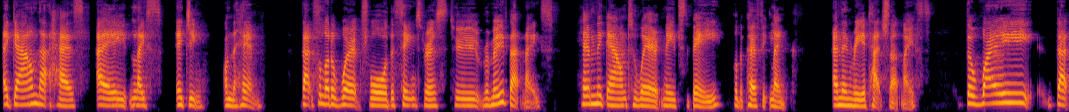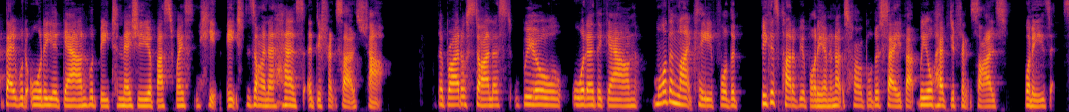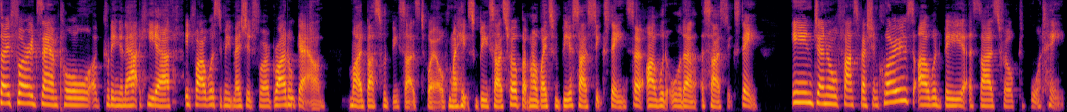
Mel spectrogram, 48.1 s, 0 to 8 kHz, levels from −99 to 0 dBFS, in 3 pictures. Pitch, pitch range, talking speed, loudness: 180 Hz, 170-195 Hz, 190 wpm, -19 LUFS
